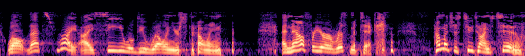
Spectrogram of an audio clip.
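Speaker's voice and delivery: high-pitched, condescending examiner; examiner's voice. Acted. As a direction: play the interviewer, pitched well up. Examiner patronizes the patient youth.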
